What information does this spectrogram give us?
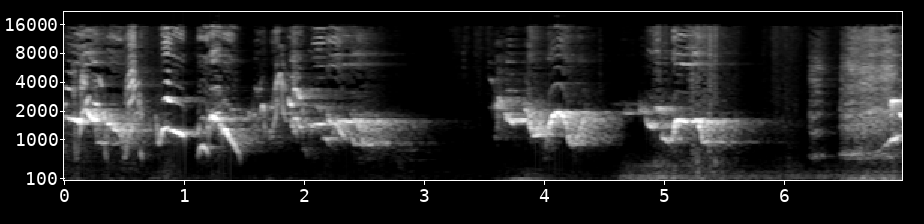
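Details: A full-voiced Black-naped oriole used to lure orioles into song gives three bursts of harsh nasal squawks mixed with sharp slurred notes, separated by short pauses.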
